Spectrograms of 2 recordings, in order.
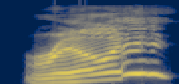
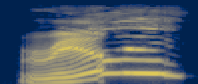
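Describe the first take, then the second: First: Rising, louder disbelief; incredulous. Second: Much higher, falling "Really?"; stunned disbelief. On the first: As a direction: ask it like you can't believe it. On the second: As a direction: push it higher in utter disbelief. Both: Real, not acted. Incredulous reaction.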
